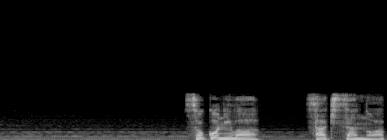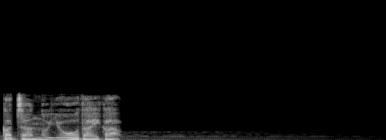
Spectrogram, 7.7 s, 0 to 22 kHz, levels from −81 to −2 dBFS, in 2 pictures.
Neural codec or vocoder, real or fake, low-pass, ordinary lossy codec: none; real; 7.2 kHz; none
